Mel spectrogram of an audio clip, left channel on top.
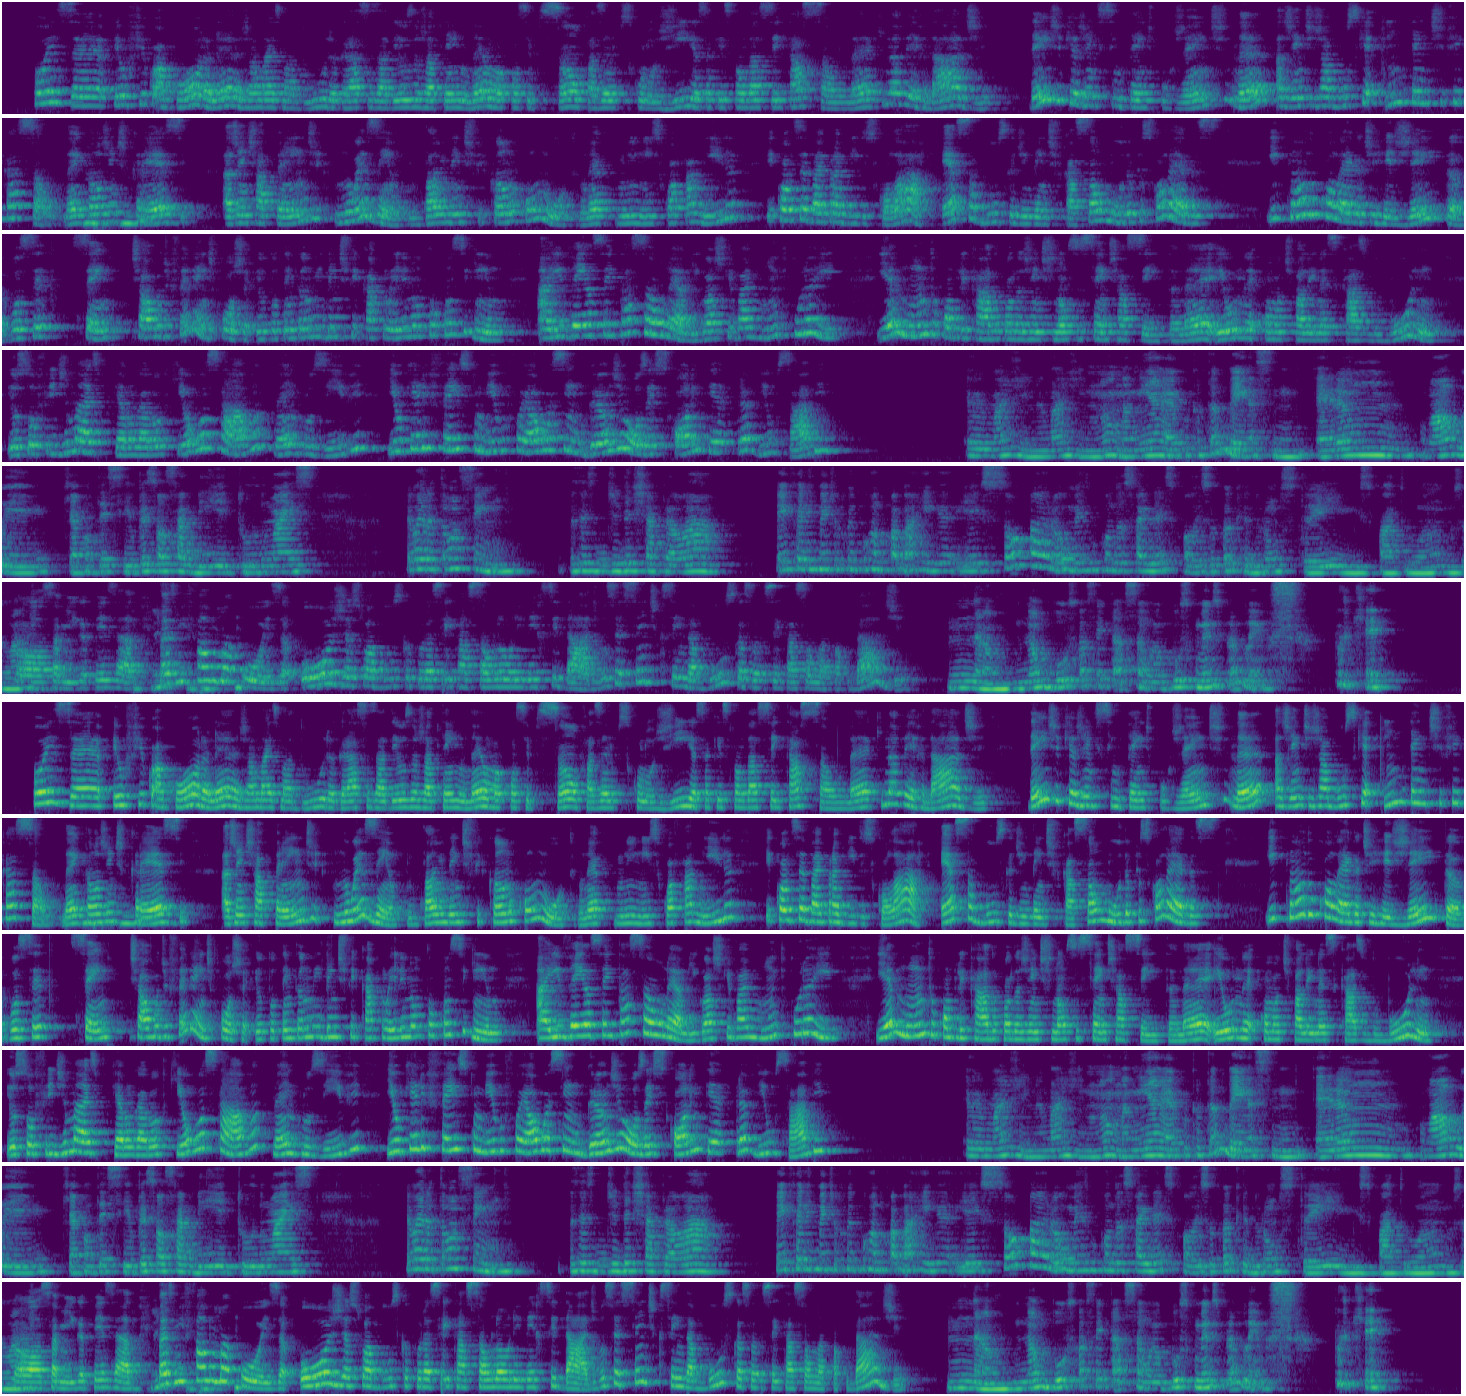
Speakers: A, on the right; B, on the right.
A: Pois é, eu fico agora, né, já mais madura, graças a Deus eu já tenho, né, uma concepção fazendo psicologia, essa questão da aceitação, né, que na verdade, desde que a gente se entende por gente, né, a gente já busca identificação, né? Então
B: Uhum.
A: a gente cresce, a gente aprende no exemplo, então identificando com o outro, né, no início com a família, e quando você vai para a vida escolar, essa busca de identificação muda para os colegas. E quando o colega te rejeita, você sente algo diferente. Poxa, eu tô tentando me identificar com ele e não tô conseguindo. Aí vem a aceitação, né, amigo? Eu acho que vai muito por aí. E é muito complicado quando a gente não se sente aceita, né? Eu, né, como eu te falei nesse caso do bullying, eu sofri demais, porque era um garoto que eu gostava, né, inclusive, e o que ele fez comigo foi algo assim grandioso. A escola inteira viu, sabe?
B: Eu imagino, eu imagino. Não, na minha época também, assim, era um, um auê que acontecia, o pessoal sabia e tudo, mas eu era tão assim, às vezes, de deixar pra lá. Eu, infelizmente, eu fui empurrando com a barriga, e aí só parou mesmo quando eu saí da escola. Isso foi o quê? Durou uns três, quatro anos, eu acho.
A: Nossa, amiga, é pesado.
B: Bastante
A: Mas me
B: tempo.
A: fala uma coisa, hoje a sua busca por aceitação na universidade, você sente que você ainda busca essa aceitação na faculdade?
B: Não, não busco aceitação, eu busco menos problemas. <laughs> Por quê?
